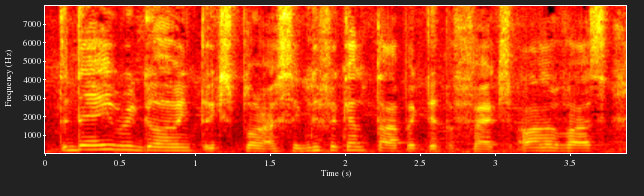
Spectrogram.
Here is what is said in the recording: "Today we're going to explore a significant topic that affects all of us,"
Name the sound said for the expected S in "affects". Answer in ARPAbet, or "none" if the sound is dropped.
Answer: S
